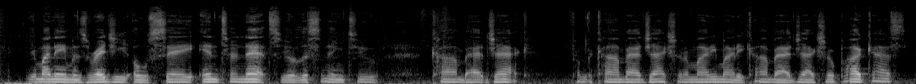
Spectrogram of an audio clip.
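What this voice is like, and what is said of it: Slightly frail, cold-affected voice. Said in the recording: “I have a little cold, so if I sound a little frail in the throat”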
